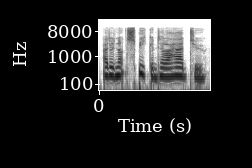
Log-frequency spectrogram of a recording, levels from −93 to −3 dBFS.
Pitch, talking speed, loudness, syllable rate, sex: 200 Hz, 285 wpm, -19 LUFS, 6.0 syllables/s, female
